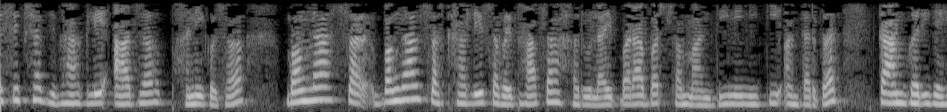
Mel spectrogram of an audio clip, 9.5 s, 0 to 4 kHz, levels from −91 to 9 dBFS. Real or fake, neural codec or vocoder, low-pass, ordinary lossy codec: real; none; 3.6 kHz; none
